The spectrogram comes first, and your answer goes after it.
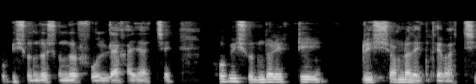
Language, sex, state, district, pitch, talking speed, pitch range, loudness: Bengali, male, West Bengal, Jalpaiguri, 105 Hz, 165 wpm, 100-115 Hz, -15 LUFS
